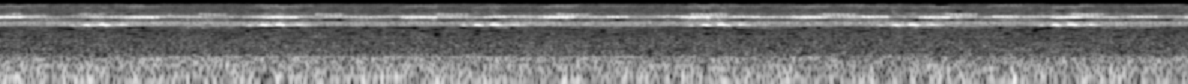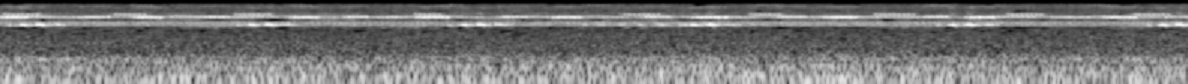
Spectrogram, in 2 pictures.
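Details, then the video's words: Midwestern summer night crickets, warm and humid air: a steady metallic chirping, pulses arriving about twice each second, several insects overlapping into a constant high ringing with quiet low-frequency night noise beneath. "Night Time Cricket Sounds"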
